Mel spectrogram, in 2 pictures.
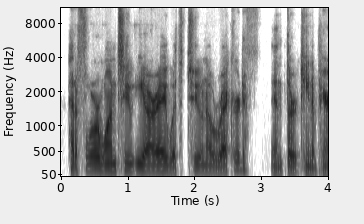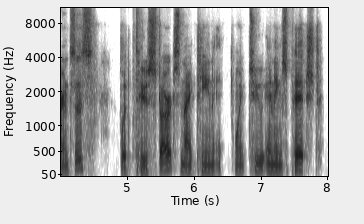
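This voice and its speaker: A man's voice: mid-range voice, bright, forceful tone, no room sound. A man giving live baseball play-by-play commentary in clipped, matter-of-fact phrases.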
